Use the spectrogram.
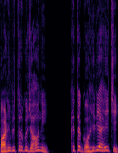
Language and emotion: Odia, fearful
